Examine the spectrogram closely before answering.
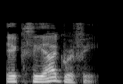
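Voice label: "ichthyography", British English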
